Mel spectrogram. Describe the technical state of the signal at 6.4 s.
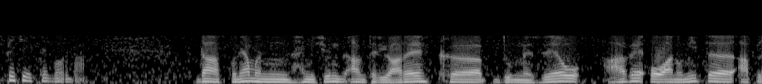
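Overdone noise removal is active at 6.4 s, as it is across the whole clip. The suppressor pushes any frequency band near its noise estimate far down or out entirely. The background drops and breaks up into twinkling, warbling specks. Softer parts of the speech are stripped away.

The Bluetooth CVSD headset codec also runs throughout. It codes each sample as a single up-or-down bit with an adapting step, which fits a 64 kbps link. Nothing above 3.8 kHz survives. Sharp high sounds outrun the step and distort, s sounds turn scratchy, and a grainy hiss sits under the speech.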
